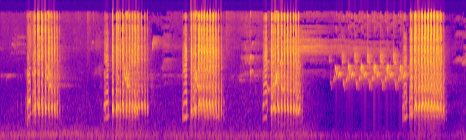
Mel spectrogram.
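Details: Pair of young sandhill cranes greeting a person in a city where the species stays all year, filmed on iPhone: five rolling, rattling calls about every two seconds, with a small bird's high repeated chirps in the background.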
